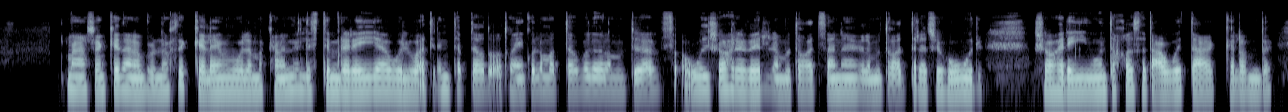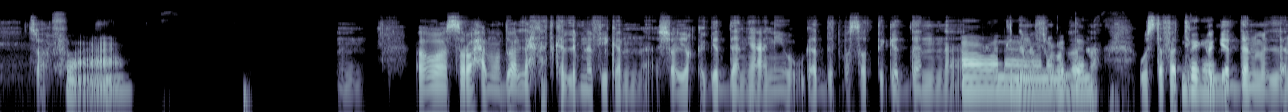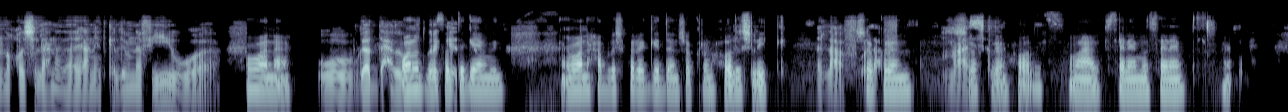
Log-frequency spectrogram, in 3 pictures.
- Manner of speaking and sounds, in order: tapping; other background noise; unintelligible speech; unintelligible speech
- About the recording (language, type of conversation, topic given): Arabic, unstructured, هل إنت مؤمن إن الأكل ممكن يقرّب الناس من بعض؟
